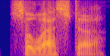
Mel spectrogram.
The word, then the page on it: celesta: American English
